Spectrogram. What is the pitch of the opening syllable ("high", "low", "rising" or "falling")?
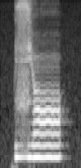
high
